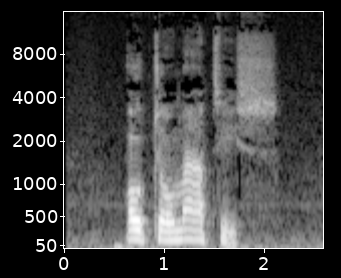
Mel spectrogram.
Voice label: "automatisch", Dutch

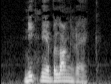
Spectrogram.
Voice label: "niet meer belangrijk", Dutch

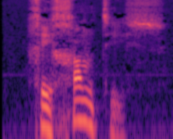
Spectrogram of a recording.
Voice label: "gigantisch", Dutch; 'gigantic'

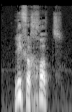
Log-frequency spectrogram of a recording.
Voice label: "lieve God", Dutch

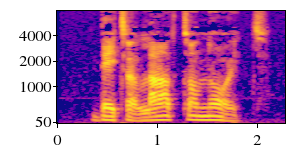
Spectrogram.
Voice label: "beter laat dan nooit", Dutch

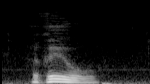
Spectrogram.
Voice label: "ruw", Dutch

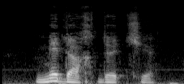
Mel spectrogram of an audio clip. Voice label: "middagdutje", Dutch

